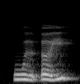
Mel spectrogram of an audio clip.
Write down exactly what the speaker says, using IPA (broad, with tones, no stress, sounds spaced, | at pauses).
w ɨ˨˩˨ ʔ ə˨˩˦ j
